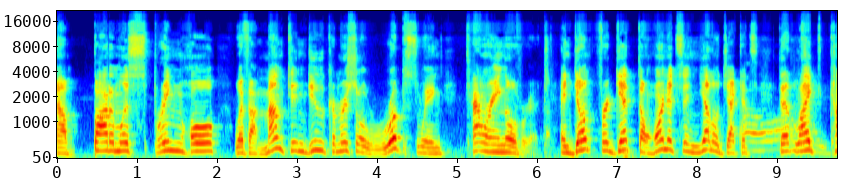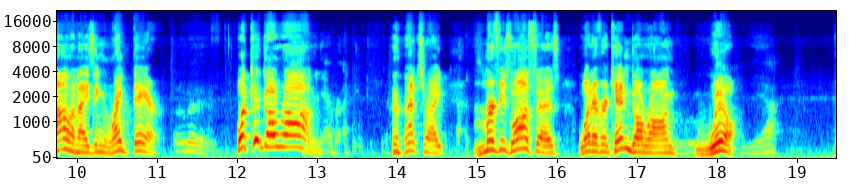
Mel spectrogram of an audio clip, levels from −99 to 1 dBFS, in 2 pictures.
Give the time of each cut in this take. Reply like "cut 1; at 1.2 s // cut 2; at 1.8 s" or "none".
cut 1; at 6.2 s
